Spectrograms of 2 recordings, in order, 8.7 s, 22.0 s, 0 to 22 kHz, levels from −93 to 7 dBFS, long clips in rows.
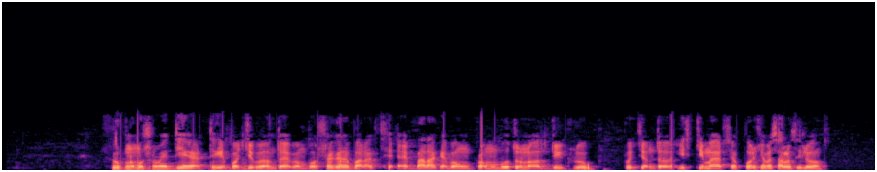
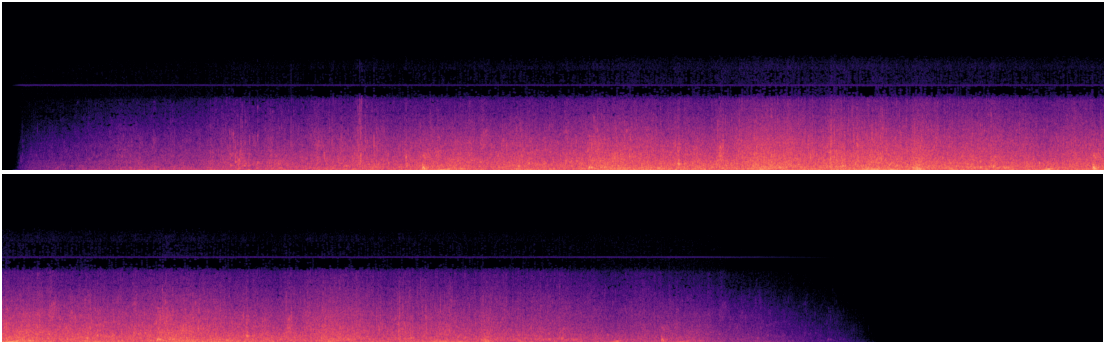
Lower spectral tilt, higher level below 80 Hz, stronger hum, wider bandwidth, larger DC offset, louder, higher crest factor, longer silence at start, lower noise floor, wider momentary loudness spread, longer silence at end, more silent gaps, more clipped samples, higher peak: about the same, -5.5 dB/octave vs -5 dB/octave; second, -58 dBFS vs -34 dBFS; neither; second, 7.4 kHz vs 12 kHz; neither; first, -16 LUFS vs -22 LUFS; about the same, 16 dB vs 20 dB; first, 1.1 s vs 0.7 s; about the same, -70 dBFS vs -72 dBFS; second, 6 LU vs 16 LU; second, 0.55 s vs 3.45 s; neither; neither; about the same, -2 dBFS vs -4 dBFS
